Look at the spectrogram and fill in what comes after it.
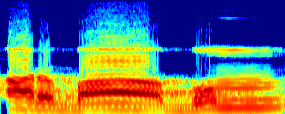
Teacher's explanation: اربابم، بن نہیں پڑھنا کیونکہ آگے میم آ گیا ہے، تو یہ ادغام کا قاعدہ ہے، ادھر سے نون نہیں پڑھا جائے گا، میم پڑھا جائے گا۔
